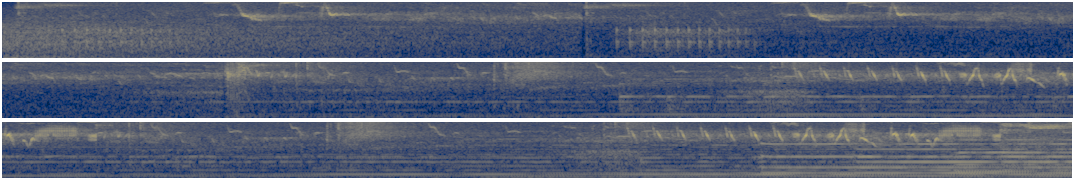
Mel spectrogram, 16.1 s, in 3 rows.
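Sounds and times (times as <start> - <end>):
high downward-sliding bird chirps: 0.0 - 3.3.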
